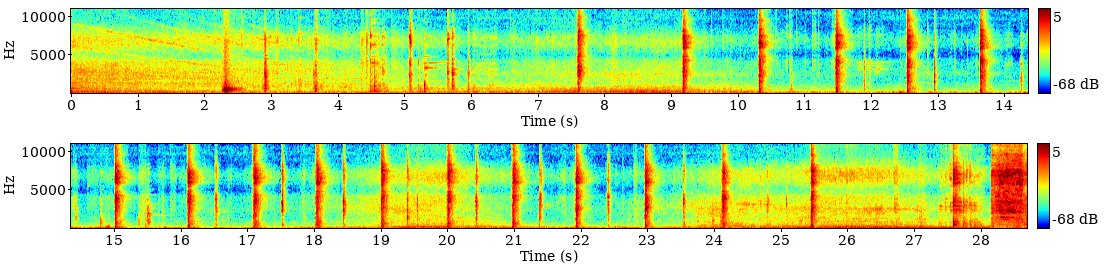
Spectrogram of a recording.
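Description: Hammer blows on red-hot steel knife stock on a steel post anvil, a sledge striking a handled set hammer held on the blade: sharp metallic strikes, a few scattered at first, then a steady rhythm of a little over one a second.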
